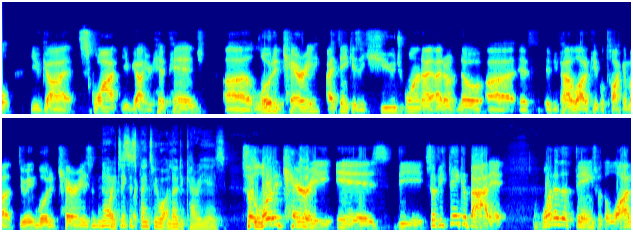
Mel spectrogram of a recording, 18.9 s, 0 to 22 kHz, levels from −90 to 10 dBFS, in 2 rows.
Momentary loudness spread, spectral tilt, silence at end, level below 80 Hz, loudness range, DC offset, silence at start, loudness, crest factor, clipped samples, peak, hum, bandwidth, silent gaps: 12 LU; -5 dB/octave; 0 s; -64 dBFS; 3 LU; under 0.1%; 0 s; -19 LUFS; 18 dB; under 0.1%; -2 dBFS; none; 13.5 kHz; 3.12-3.18 s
